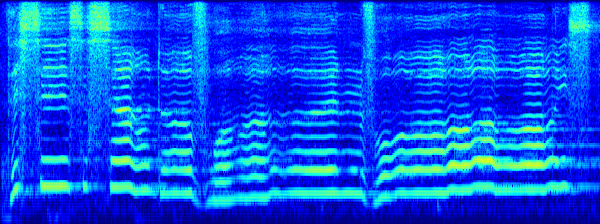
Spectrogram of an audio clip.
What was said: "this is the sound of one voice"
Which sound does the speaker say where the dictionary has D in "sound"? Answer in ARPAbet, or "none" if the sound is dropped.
D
